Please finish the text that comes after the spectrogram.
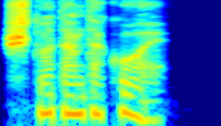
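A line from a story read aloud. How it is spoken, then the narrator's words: Whispered question. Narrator (Russian): шепотом спросил Мак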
